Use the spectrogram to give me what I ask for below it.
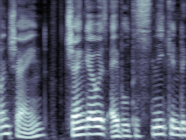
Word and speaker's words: Django: D is silent here, baby.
